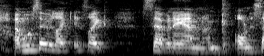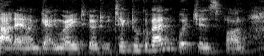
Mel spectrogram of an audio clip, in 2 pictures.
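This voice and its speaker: Noticeable background noise surrounds a woman speaking with a London accent. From London, England. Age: 30s. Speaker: lifestyle vlogger. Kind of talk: casual chat. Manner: casual, filler-heavy.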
